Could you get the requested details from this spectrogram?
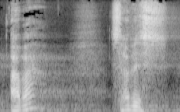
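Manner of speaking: ordinary talk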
